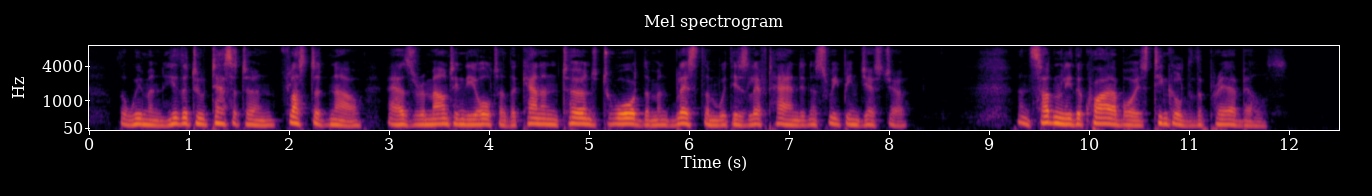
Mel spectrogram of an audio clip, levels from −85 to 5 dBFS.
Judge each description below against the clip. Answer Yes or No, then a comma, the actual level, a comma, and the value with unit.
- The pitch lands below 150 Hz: Yes, low, 135 Hz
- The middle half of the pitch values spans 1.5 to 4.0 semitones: Yes, average, 3.6 semitones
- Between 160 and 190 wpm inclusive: Yes, average, 170 wpm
